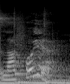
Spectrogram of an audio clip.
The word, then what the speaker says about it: La Jolla: realised how to say it correctly, which is La Jolla. The next one is coming up for you now. I still can't pronounce this the way the Americans pronounce it.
